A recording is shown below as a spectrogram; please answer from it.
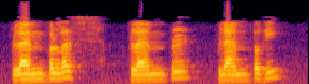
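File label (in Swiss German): "blambes", alsace Haut-Rhin; vin; vin de mauvaise qualité fam seins qui pendillent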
